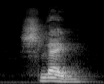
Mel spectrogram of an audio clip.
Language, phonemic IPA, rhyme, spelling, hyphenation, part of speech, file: Dutch, /slɛi̯m/, -ɛi̯m, slijm, slijm, noun, Nl-slijm.ogg
- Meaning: 1. slime 2. mucus (particularly phlegm)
